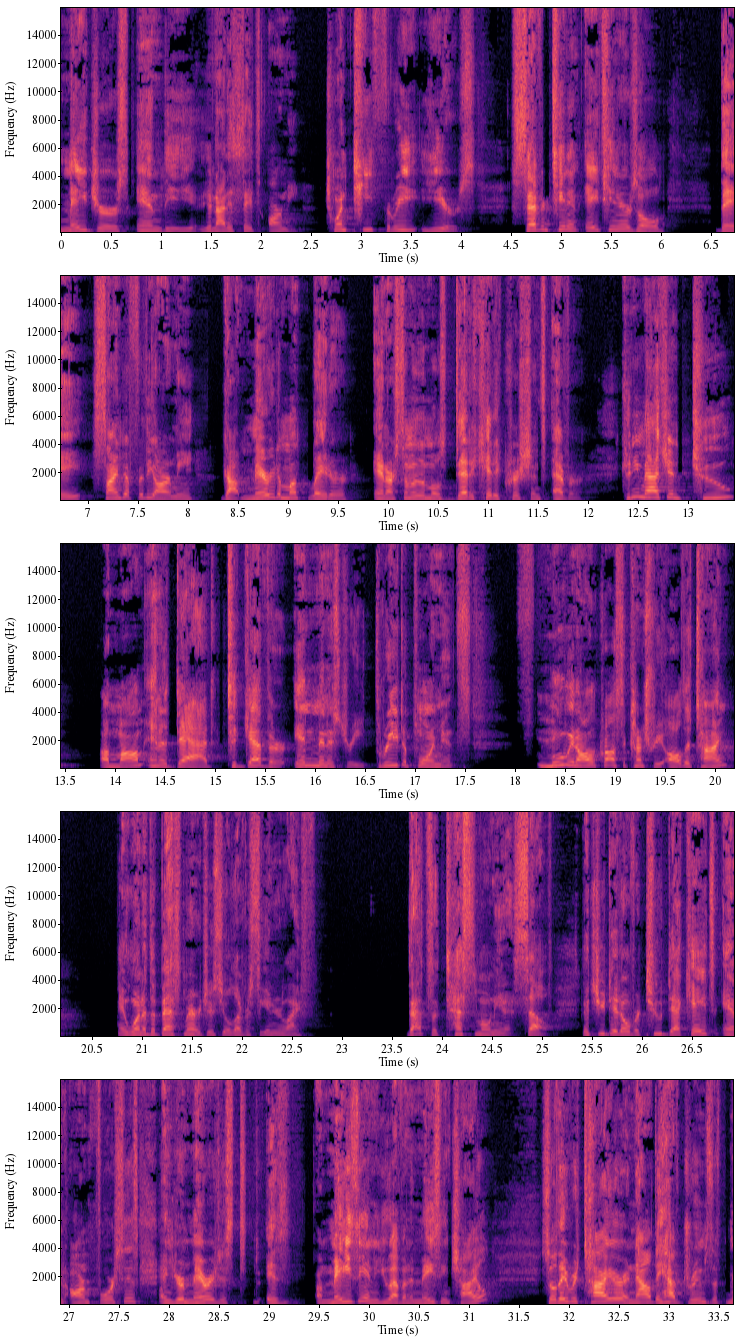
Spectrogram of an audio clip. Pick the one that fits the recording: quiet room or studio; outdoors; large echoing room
large echoing room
